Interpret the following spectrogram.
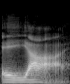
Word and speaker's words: Ai: you we pronounce that word a i as a i it is spelled a i it is known as a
